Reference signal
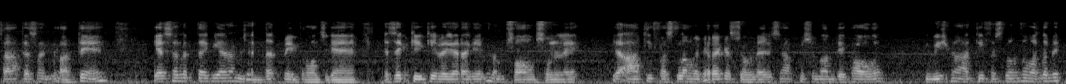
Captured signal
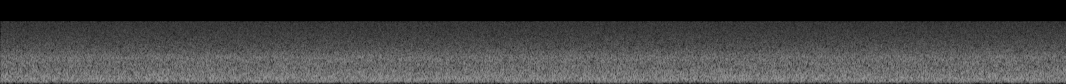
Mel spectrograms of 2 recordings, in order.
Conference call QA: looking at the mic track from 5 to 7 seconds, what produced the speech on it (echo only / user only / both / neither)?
neither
